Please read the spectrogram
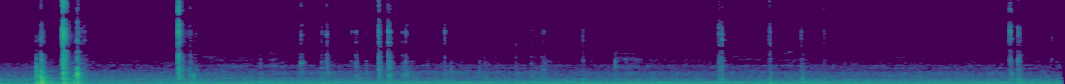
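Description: A screwdriver working on a metal PC case, giving sharp clicks and knocks: two loud ones about a second in, another at about two and a half seconds, then light scattered ticks. Under them runs a steady low hum.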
